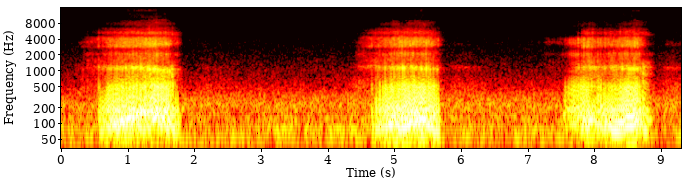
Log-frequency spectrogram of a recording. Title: Snoring sound…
